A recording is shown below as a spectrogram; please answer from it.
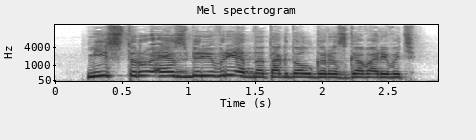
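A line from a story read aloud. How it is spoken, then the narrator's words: Shouted. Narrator (Russian): крикнула она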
